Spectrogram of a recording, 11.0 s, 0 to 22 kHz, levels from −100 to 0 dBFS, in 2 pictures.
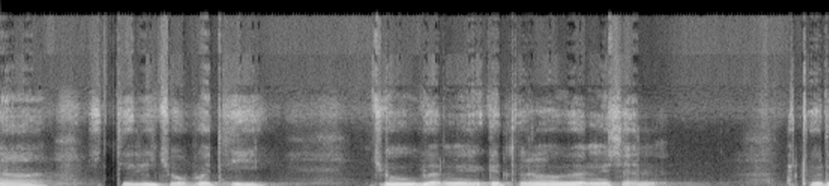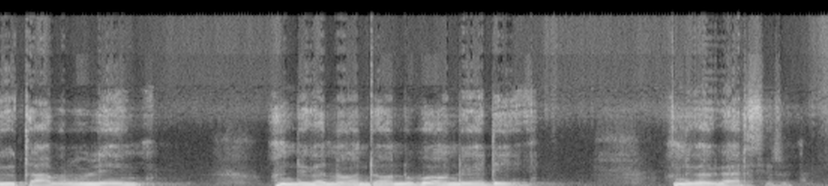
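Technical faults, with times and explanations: Throughout, gain pumping: level ducks about 15 dB under loud speech, likely from fast limiting on excessive gain.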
